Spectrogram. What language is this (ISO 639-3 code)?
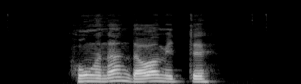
bak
